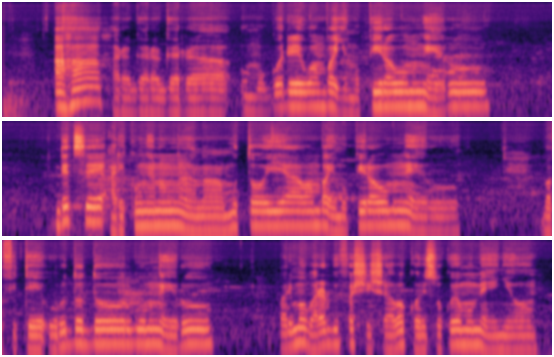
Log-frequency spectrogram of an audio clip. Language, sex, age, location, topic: Kinyarwanda, male, 25-35, Kigali, health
